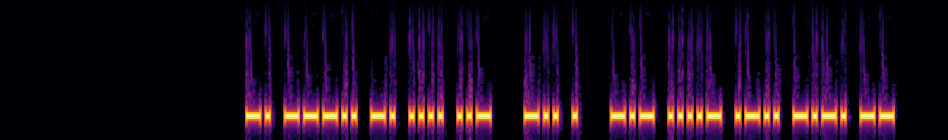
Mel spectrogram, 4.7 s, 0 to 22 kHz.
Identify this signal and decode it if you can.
Morse code, heard as a keyed tone, about 51 wpm, 700 Hz. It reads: N8NHU DE K4LCM
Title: USA Callsign DE Callsign - 5 Characters - 50wpm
